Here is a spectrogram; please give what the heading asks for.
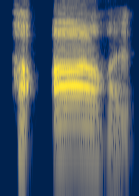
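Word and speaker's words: הָאָרֶץ: Haaretz, and we have the accent mark on the syllable a, haaretz.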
